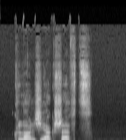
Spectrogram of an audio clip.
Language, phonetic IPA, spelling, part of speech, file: Polish, [ˈklɔ̃ɲt͡ɕ ˈjak ˈʃɛft͡s], kląć jak szewc, phrase, Pl-kląć jak szewc.ogg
